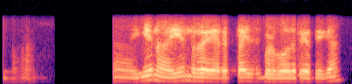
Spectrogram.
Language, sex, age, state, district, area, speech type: Kannada, male, 30-45, Karnataka, Gadag, urban, conversation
